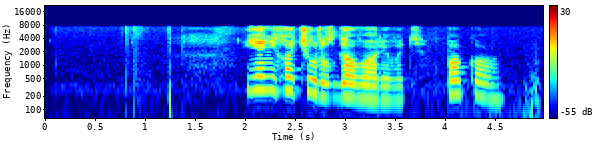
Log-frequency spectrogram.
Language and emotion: Russian, sad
